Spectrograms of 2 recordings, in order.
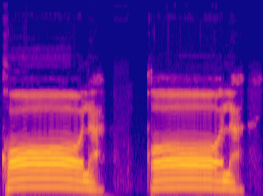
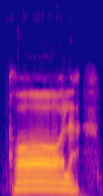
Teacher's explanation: the alif automatically takes the heavy sound of qaf. So, it has the aw sound.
